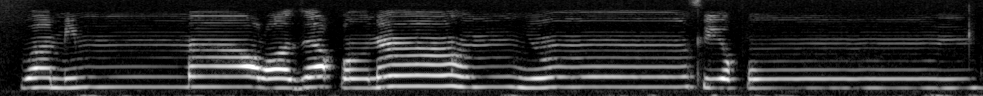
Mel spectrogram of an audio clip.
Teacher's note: یہ زا ہے درمیان میں، نرمی سے نہیں پڑھا جائے گا، سیٹی کے ساتھ پڑھیں گے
